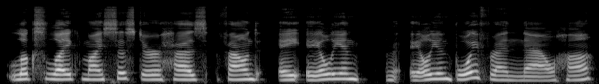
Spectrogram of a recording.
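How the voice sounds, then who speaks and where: A woman's voice: a little high, steady tone, slow pace, darkish tone, smooth. A woman voicing a teasing, skeptical teenage cartoon boy with a sarcastic drawl.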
